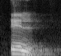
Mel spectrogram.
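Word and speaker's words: אֵל: El primer nombre, el primer nombre que aparece acá, que es él. Se pronuncia así, él.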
